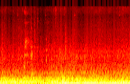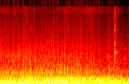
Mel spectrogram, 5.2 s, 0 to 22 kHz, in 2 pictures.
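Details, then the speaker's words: 1978 Honda Civic with no power steering, warmed up, under way: a deep, steady engine rumble, even and unbroken, with no knocks or misses. The engine sounds really good and pulls cleanly while driving. "yeah, it just, oh god, it just sounds really good. So there we go."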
